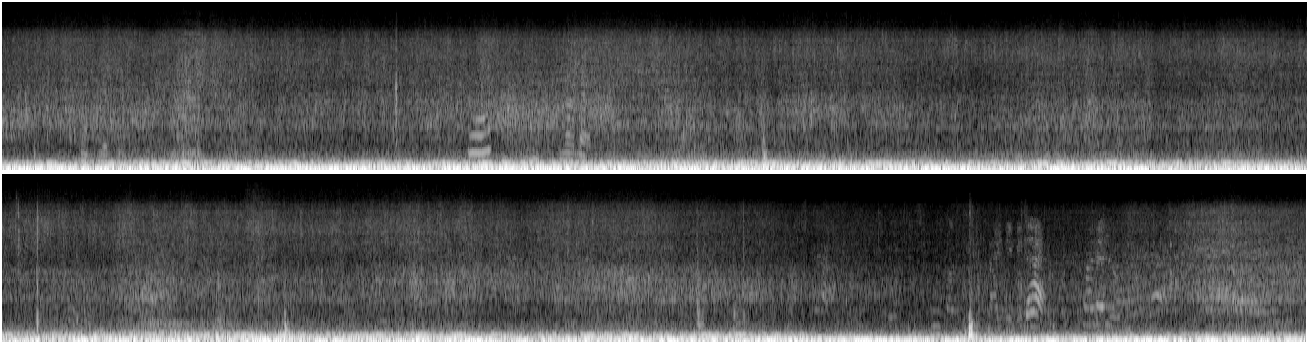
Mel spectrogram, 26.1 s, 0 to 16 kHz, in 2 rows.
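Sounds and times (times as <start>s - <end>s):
rain hiss: 0.0s - 26.0s
traffic rumble: 0.0s - 26.0s.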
